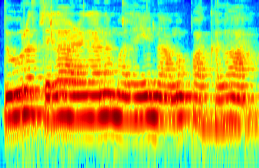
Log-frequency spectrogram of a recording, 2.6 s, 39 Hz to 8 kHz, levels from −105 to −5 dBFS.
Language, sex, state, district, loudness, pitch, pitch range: Tamil, female, Tamil Nadu, Nilgiris, -13 LUFS, 190 Hz, 185-195 Hz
